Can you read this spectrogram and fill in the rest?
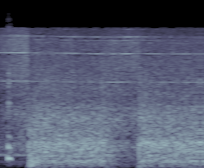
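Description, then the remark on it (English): A voice makes a loud, sustained hissing, rushing noise, imitating air escaping from a blown-up balloon that is let go, used to illustrate the thrust power of a jet-powered car, steady for nearly two seconds after a brief short onset. “Everybody's blown up a balloon and then let go of it, and it goes...”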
